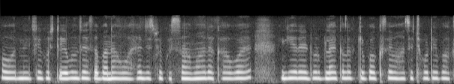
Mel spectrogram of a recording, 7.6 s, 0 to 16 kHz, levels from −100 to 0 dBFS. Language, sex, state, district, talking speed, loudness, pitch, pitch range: Hindi, female, Uttar Pradesh, Lalitpur, 215 wpm, -13 LUFS, 260 Hz, 255-265 Hz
